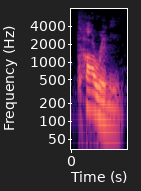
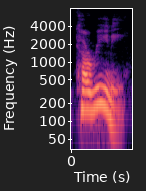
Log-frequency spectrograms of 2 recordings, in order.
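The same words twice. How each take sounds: First: The stress is on the first syllable. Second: The stress is on the second syllable. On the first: The speaker calls it wrong. "If the first one is stressed" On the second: The speaker calls it right. "The second syllable is stressed"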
